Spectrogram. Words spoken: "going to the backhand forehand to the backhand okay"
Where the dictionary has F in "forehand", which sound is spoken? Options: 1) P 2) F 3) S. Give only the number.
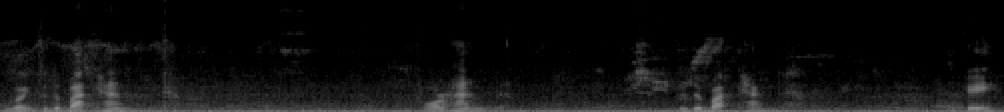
2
